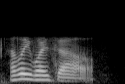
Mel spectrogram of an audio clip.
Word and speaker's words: Wiesel: No, not Wiesel. – Wiesel. – Ah, oh, Wiesel. Thank you. – Elie Wiesel.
